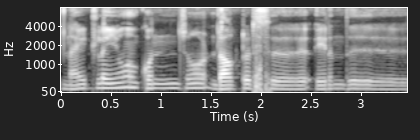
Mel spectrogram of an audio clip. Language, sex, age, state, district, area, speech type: Tamil, male, 30-45, Tamil Nadu, Ariyalur, rural, spontaneous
